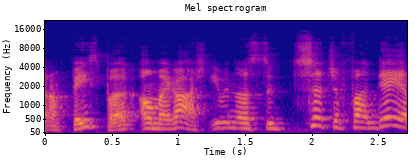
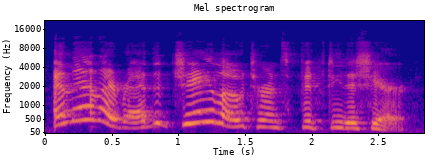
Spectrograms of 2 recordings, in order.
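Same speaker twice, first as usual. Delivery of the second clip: usual speaking voice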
